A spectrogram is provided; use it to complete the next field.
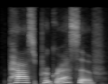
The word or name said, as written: past progressive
